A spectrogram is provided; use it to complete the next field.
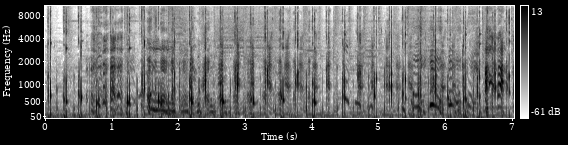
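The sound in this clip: A voice imitates the footsteps of a man in shoes running away from the police: a rapid, steady patter of clopping clicks, many in quick succession, keeping up an even running rhythm throughout.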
